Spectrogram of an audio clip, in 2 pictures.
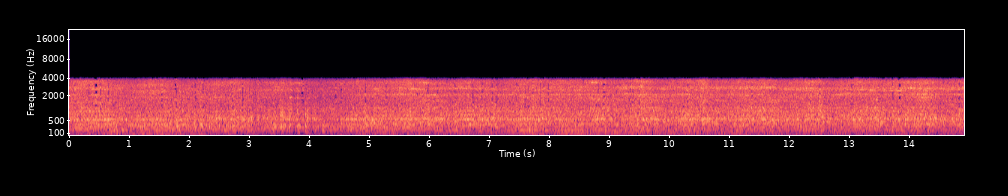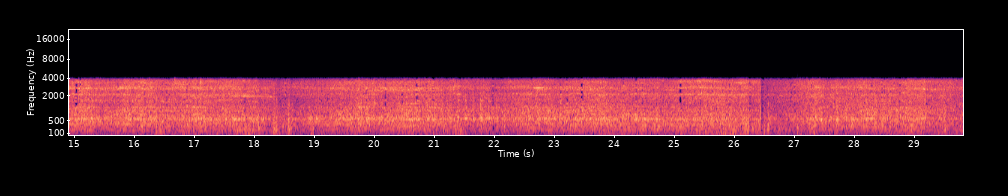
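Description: CSX intermodal freight train's double-stack well cars rolling past at speed: a steady rumble and clatter of steel wheels on the rails.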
